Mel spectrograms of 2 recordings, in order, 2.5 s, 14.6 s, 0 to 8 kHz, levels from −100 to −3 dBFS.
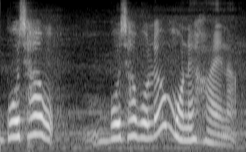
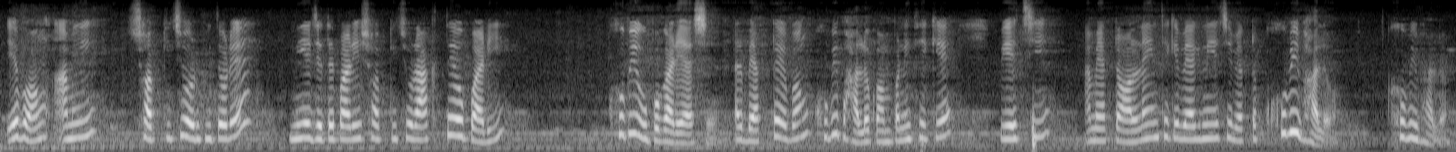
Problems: none marked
